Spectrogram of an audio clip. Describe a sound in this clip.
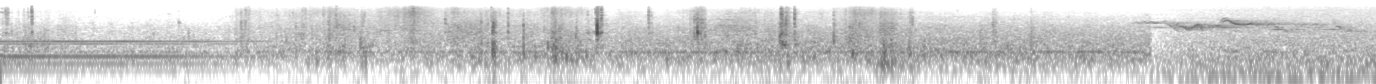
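Twigs and dry branches snap and rustle as a man pushes through brush.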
